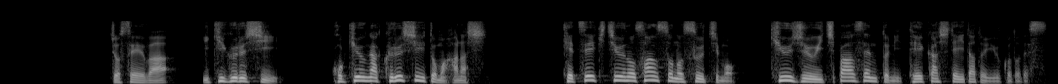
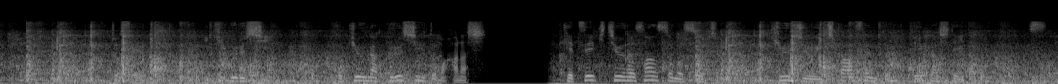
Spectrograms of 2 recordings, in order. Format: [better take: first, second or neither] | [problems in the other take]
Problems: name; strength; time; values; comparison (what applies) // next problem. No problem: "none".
first | background sound (Run); 3 dB above the speech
